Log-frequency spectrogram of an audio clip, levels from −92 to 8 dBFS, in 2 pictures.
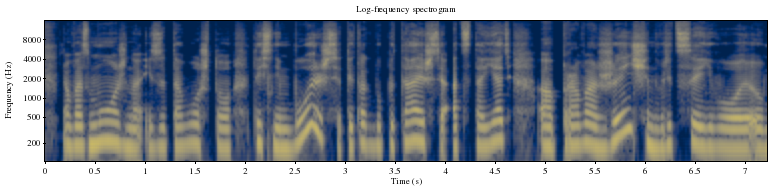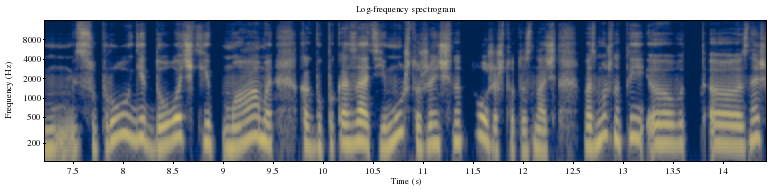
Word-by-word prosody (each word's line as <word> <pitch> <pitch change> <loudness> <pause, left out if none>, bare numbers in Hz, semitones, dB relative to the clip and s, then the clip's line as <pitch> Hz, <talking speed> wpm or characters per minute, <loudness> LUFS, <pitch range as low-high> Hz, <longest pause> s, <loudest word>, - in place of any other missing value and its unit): возможно, 185 0 +1
из-за 175 +1 -5
того, 190 +2 -4
что 170 -2 -3 0.2
ты 200 - -2
с 195 - +3
ним 165 -2 0
борешься, 245 - +2
ты 175 +1 -4
как 200 -1 -2
бы 180 0 -7
пытаешься 205 +3 +1
отстоять, 185 +5 0 0.2
а, 180 0 +1
права 190 +1 0
женщин 200 - +3
в - - -7
лице 185 +2 +3
его, 170 -1 0
а, - - +4 0.2
м, 165 +2 -6
супруги, 225 +8 0
дочки, 205 +3 +3
мамы, 200 +5 0 0.2
как 190 -3 -2
бы 180 - -5
показать 195 +2 +2
ему, 205 +12 -1
что 180 - -2
женщина 195 +3 +1
тоже 235 -11 0
что-то 160 -1 -6
значит. 160 0 -3 0.2
Возможно, 225 +7 -1
ты, 245 +1 -3
э, 195 -2 0
вот, 200 0 -7 0.2
э, 190 -1 +2
знаешь, 230 +6 -1
190 Hz, 160 wpm, -22 LUFS, 175-210 Hz, 0.2 s, а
